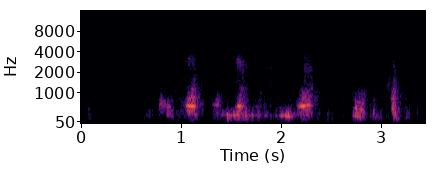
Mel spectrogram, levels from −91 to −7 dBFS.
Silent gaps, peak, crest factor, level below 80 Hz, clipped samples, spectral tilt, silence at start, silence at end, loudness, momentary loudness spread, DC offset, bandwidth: 1.27-1.31 s, 2.53-2.71 s; -30 dBFS; 20 dB; under -90 dBFS; under 0.1%; -6 dB/octave; 0.8 s; 0.25 s; -50 LUFS; 12 LU; under 0.1%; 6.6 kHz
